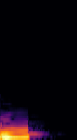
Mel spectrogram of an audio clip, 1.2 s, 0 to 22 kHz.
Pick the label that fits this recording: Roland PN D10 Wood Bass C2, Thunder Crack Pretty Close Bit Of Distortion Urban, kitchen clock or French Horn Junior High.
Roland PN D10 Wood Bass C2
